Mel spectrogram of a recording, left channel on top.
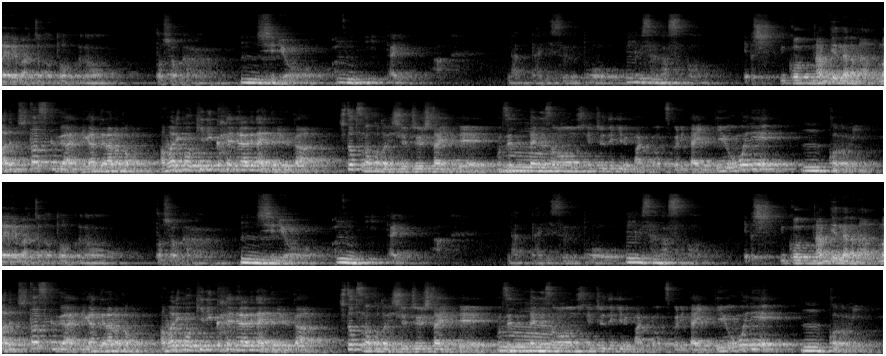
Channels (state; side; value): normal; both; correlation 0.61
